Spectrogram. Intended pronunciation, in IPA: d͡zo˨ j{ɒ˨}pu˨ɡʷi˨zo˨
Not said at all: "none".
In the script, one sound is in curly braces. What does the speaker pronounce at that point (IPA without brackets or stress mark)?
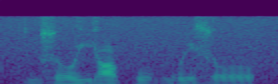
ɒ˨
